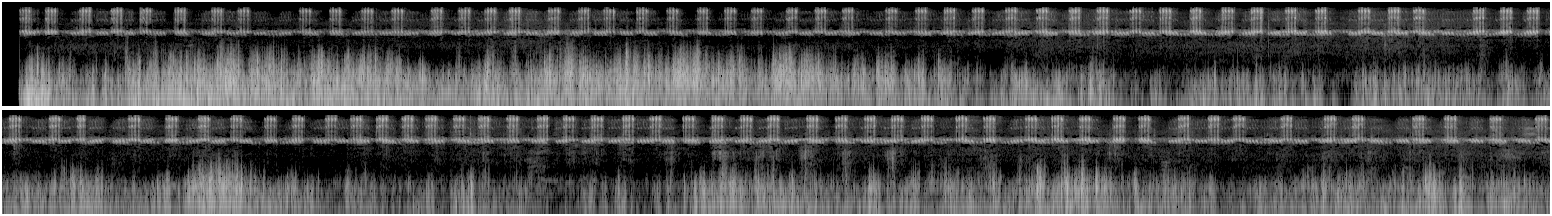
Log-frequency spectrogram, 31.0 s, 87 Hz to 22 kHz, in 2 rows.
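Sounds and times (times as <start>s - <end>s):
cricket chirping: 0.2s - 30.9s.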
